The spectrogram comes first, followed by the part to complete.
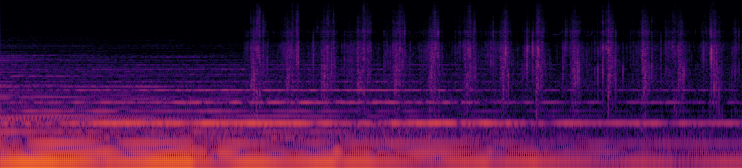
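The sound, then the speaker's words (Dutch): Steady, evenly paced footsteps crunch along an outdoor path in nature during a walk, starting after a few seconds of quiet and continuing at a relaxed walking rhythm over a low, constant background rumble. “Ik spreek met haar af om een wandeling te maken.”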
